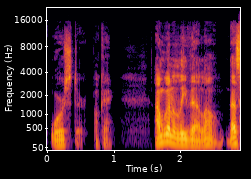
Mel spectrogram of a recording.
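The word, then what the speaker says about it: Worcester: say it again Worster Worster is how it's pronounce Worster okay I'm going to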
